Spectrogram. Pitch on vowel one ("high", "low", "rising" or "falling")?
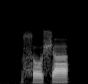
low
